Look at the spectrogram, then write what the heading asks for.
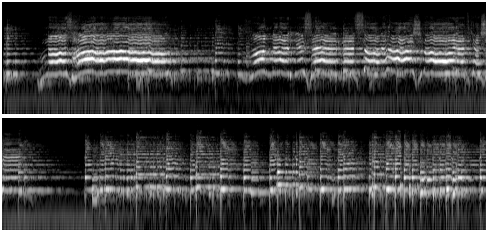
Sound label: Edameh Saz O Avaz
